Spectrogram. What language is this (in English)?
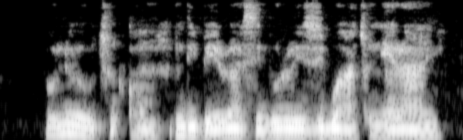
Igbo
